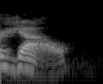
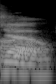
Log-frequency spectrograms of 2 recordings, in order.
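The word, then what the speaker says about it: Zhou: Is it Joe or Zhao? We were mispronouncing Joe. it for so long. Joe. Joe. – Joe at thirteen.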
